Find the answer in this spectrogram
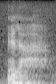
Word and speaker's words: Elah: Jesus, peace be upon him, spoke Aramaic and called God Elah, which is pronounced same as Allah.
